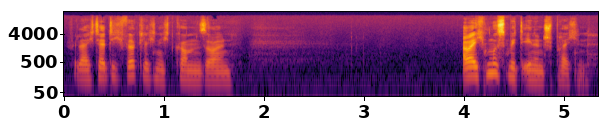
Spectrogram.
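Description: An actress playing a desperate, determined wife in a German radio drama, earnest, insistent and pleading. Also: female voice, rumbling low, moderate pace, fairly bright tone, no room sound. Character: Mrs Parsons, desperate, determined wife of an accused man.

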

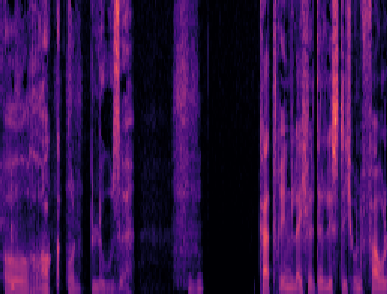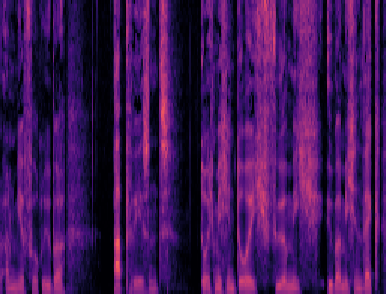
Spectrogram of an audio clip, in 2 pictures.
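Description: An actor playing a wry, bookish man who narrates a literary radio play in a mannered, expressive way. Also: lowish voice, slow pace, gravelly, no echo, studio quality, heavily acted. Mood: lyrical, admiring. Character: bookish, wry first-person narrator, a former interpreter.

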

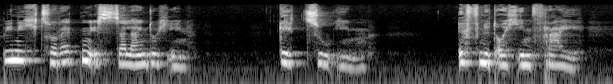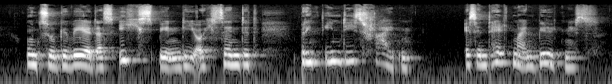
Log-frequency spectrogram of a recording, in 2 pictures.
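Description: A woman's voice: mid-range voice, a little slow, lightly acted. An actress playing a proud, sorrowful captive queen in a classical verse radio drama, with a dramatic, declaimed delivery. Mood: hushed, resolute. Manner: dramatic, swings from hushed to anguished.

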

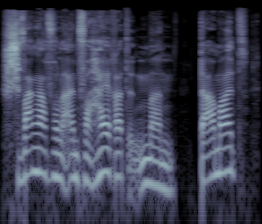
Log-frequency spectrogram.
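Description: An actor plays a world-weary musician narrating a radio drama in the first person. He is wry and laconic, with lively swings of pitch, recorded close and very dry. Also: brisk, no echo, lightly acted. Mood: wry, resigned. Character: wry, resigned male musician recounting his gambling life.

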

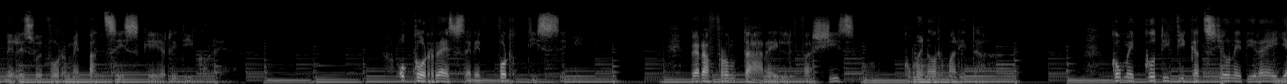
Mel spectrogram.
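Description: Slow, theatrical man reciting. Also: fairly low pitch. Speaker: radio theatre performer.

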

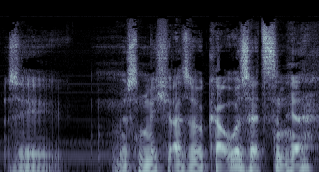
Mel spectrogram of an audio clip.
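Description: Casting: evasive tough patient, very low voice, slow and terse. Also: male voice, expressive, gravelly, fairly bright tone, full character voice. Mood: evasive, sardonic. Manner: terse, guarded. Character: laconic, evasive man with a broken hand. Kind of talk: radio drama dialogue.

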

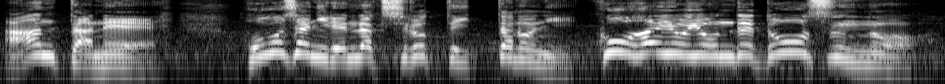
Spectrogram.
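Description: An actor playing a gruff, weary police detective in an audio drama, grumbling and scolding with sarcasm. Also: male voice, very high voice, huge pitch swings, fairly quick, exaggerated voice. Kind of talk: anime-style audio drama acting. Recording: studio drama with music underneath.

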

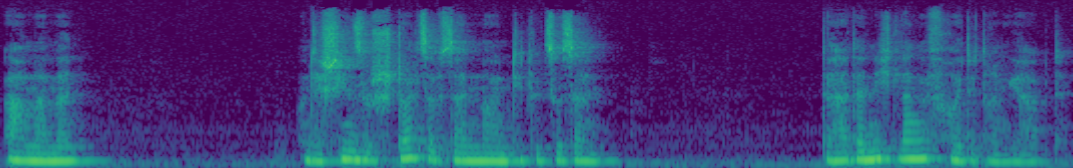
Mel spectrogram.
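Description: A woman playing a concerned, insistent, chatty doctor's wife in a German radio crime play, speaking clearly. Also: sits low, measured pace, pauses often. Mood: pitying. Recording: roomy old radio drama studio.

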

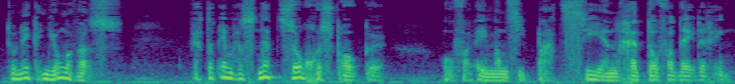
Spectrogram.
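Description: A stern patriarch of a radio play, devout and solemn. His voice is low and very husky, and he admonishes in slow, measured phrases. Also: warm tone, full character voice. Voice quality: husky, gravelly. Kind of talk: radio drama acting.

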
